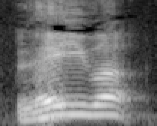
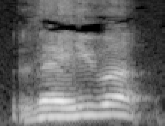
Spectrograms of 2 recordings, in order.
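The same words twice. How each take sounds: Both takes have the same delivery.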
